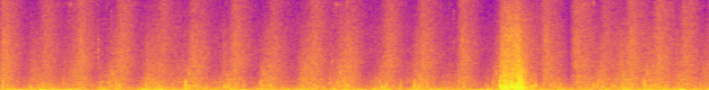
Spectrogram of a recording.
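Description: Quick footsteps crunch through soft sand at a steady running pace.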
